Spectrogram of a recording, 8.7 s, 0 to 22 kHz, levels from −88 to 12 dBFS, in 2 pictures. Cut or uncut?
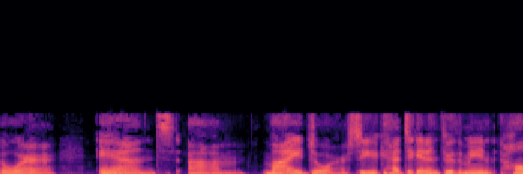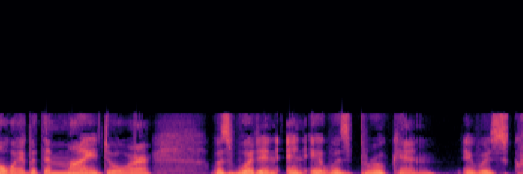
uncut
